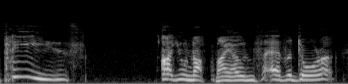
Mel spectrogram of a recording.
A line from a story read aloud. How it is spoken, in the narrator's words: pleaded Dora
